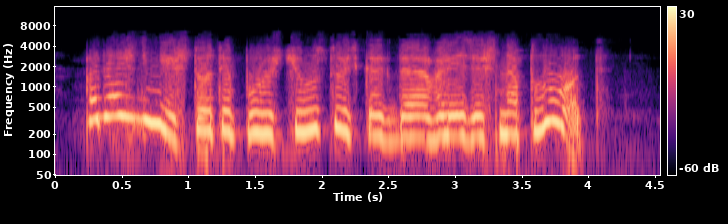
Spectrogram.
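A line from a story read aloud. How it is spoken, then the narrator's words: Joyful yelling. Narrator (Russian): радостно вопил Дик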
